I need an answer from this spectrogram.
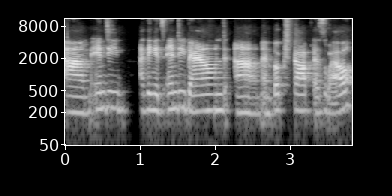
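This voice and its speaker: A woman's fairly high voice in a Southern US accent, at a moderate pace with ordinary pitch variation. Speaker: academic advisor and author. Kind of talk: interview.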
